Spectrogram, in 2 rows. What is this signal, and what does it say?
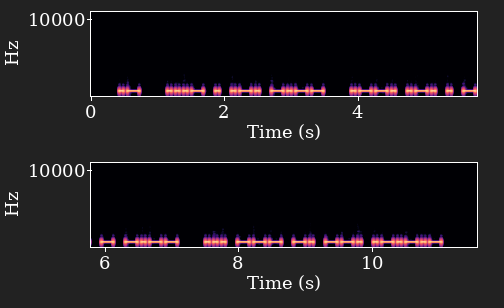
Morse code, heard as a keyed tone, about 20 wpm, 700 Hz. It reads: A VERY PRETTY SONG.
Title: Sentences from Top 1000 Words - Review Part 2 - 20wpm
